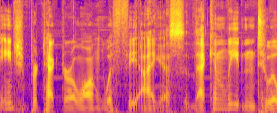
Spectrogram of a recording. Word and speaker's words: Aegis: you get to the Aegis. Aegis. So I took Latin, okay? Mm-hmm. A-E next to each other is pronounced I.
